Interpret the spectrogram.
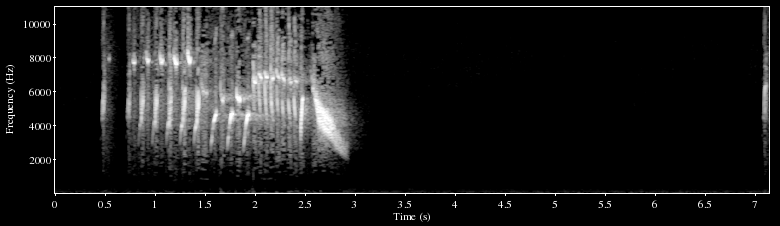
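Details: European goldfinch singing at Parva, 2015: one three-second phrase of quick tinkling notes, a sweet trill and a falling buzzy finish, followed by silence apart from a short chirp at the end.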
